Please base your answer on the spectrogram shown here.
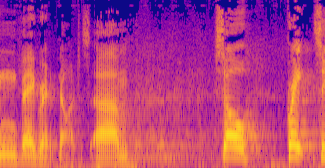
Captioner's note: laughter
